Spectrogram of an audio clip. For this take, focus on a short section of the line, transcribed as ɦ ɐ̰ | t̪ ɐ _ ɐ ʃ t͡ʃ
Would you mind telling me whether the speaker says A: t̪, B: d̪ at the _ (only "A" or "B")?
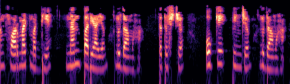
A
